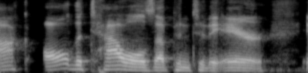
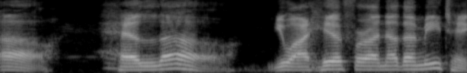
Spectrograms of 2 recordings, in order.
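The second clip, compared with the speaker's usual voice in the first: slow put-on alien creature voice, one word drawn out; 3 semitones higher, 4 dB quieter than usual. Voicing a frog-like receptionist creature greeting guests at the door: put-on receptionist creature voice. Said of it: "I just don't remember what voice I gave her last time".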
